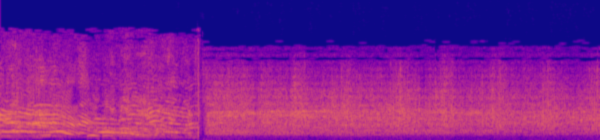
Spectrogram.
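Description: Several people's voices talking over one another, cut off abruptly about two seconds in by a steady hiss-like noise.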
